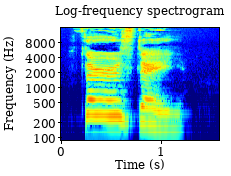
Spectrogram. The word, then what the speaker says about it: Thursday: Ça se prononce Today is Thursday, en mettant la langue entre les dents pour faire le son the.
